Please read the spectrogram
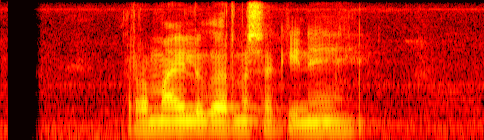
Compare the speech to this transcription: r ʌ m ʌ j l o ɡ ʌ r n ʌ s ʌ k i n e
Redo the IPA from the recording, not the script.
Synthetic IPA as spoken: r ʌ m a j l o ɡ ʌ r n ʌ s ʌ k i n e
